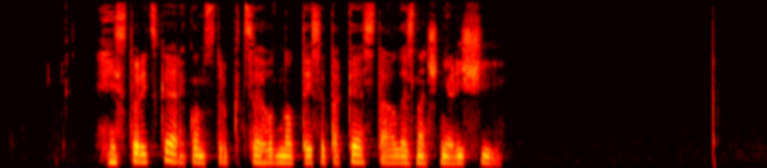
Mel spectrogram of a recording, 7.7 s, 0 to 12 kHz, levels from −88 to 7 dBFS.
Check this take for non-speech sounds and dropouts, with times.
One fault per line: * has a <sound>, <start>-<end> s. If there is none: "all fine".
all fine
